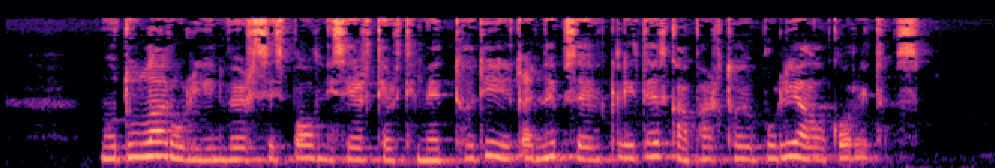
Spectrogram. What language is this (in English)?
Georgian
